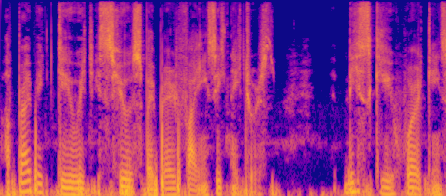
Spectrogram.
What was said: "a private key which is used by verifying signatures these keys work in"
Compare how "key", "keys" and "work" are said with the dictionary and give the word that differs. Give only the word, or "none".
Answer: keys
